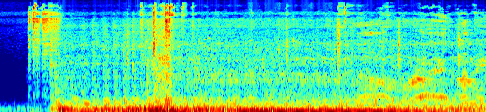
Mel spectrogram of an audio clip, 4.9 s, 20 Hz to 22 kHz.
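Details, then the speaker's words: OBS Ford 7.3L diesel truck, early-morning cold start about a month after installing rebuilt injectors: cranks briefly, catches quickly and settles into a steady, even idle with no stumble and no smoke; the repair succeeded. "So Let's go ahead and crank it up. Let's see what all happens here."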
